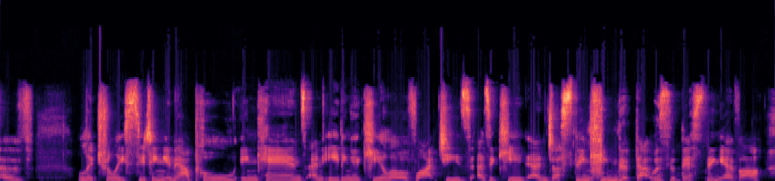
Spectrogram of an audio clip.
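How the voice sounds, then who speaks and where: Fairly high in pitch with ordinary pitch variation, a woman speaks in an Australian accent. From Australia, far North Queensland. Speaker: vegetable farmer. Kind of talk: interview. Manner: hesitant with frequent fillers.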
